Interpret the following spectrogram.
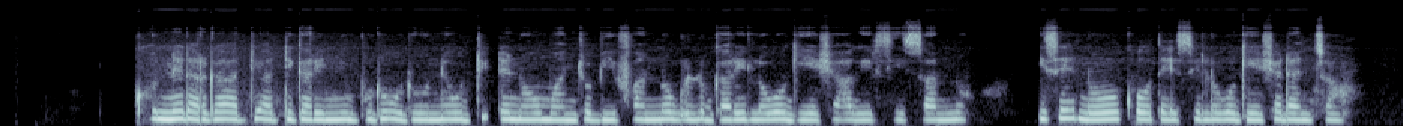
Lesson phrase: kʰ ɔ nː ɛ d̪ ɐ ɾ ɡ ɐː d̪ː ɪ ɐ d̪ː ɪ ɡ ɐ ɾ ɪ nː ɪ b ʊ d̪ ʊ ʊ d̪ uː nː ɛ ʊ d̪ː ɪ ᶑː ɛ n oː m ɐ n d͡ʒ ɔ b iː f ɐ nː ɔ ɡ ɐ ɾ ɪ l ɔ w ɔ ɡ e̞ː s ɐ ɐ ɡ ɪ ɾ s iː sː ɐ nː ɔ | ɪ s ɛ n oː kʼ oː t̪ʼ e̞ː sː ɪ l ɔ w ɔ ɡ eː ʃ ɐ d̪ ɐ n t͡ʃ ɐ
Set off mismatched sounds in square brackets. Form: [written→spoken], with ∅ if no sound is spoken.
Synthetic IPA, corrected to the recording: kʰ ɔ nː ɛ d̪ ɐ ɾ ɡ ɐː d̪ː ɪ ɐ d̪ː ɪ ɡ ɐ ɾ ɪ nː ɪ b ʊ d̪ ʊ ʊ d̪ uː nː ɛ ʊ d̪ː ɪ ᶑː ɛ n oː m ɐ n d͡ʒ ɔ b iː f ɐ nː ɔ ɡ ɐ ɾ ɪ l ɔ w ɔ ɡ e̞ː [s→ʃ] ɐ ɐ ɡ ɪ ɾ s iː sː ɐ nː ɔ | ɪ s ɛ n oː kʼ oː t̪ʼ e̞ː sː ɪ l ɔ w ɔ ɡ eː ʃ ɐ d̪ ɐ n t͡ʃ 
